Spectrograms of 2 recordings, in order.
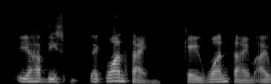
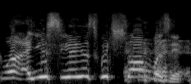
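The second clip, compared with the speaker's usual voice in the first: much higher and louder, amazed; surprised disbelief; 8 dB louder than usual. Retold or imitated. Singer to bodyguard, stunned by his praise, high and amazed. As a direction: squeal in disbelief at the compliment.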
